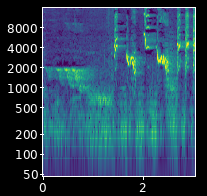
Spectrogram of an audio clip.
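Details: Orange-headed thrush song for prompting a bird that has gone quiet: a faint descending buzzy note, then a string of sharp, loud, looping whistled chirps spaced irregularly, roughly one every third of a second.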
